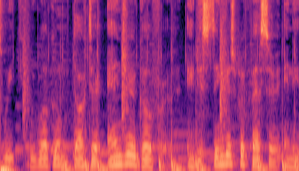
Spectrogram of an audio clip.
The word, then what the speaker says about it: Goforth: biology and this afternoon we have Dr Andrea gopher is that right yes I'm pronouncing it right now very good yeah she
